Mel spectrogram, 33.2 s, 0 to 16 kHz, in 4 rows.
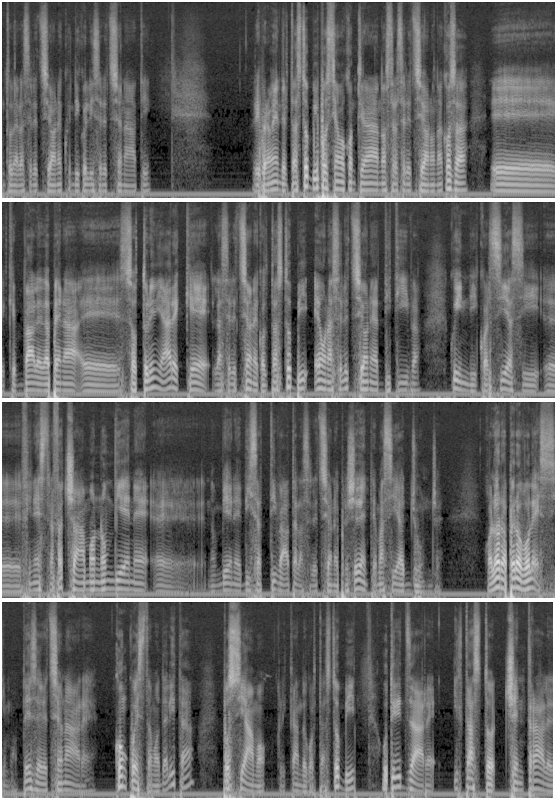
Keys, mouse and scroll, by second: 3.6 b, 11.3 b, 16.4 b, 29.1 b.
